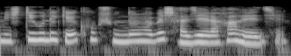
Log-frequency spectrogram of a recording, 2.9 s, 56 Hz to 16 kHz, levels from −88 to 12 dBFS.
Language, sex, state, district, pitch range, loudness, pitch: Bengali, female, West Bengal, Alipurduar, 235-275 Hz, -14 LUFS, 255 Hz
